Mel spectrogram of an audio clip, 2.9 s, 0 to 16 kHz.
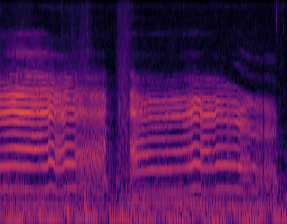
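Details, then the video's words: Pet Ducorps's cockatoo seeking attention and play from its owner utters a sustained, nasal, whining cry with slight wavers, briefly interrupted by a rustling sound. "018甘えたい遊びたい[Sub] -Spoiling and playing- ソロモンオウム Parrot"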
